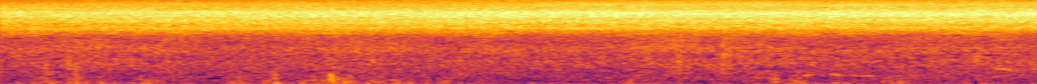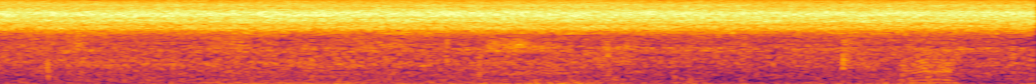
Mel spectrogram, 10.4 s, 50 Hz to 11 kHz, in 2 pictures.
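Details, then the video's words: Summer cicada chorus at Mujinjeong near a pond, around 1 pm on 2 August 2021 in fine weather; an unbroken shrill hiss-like buzz holds at one high pitch throughout, over faint low rumbling and occasional soft knocks. "시원한 매미소리"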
